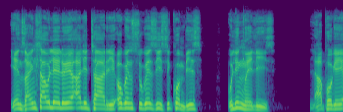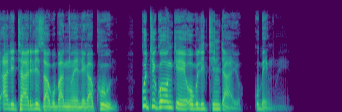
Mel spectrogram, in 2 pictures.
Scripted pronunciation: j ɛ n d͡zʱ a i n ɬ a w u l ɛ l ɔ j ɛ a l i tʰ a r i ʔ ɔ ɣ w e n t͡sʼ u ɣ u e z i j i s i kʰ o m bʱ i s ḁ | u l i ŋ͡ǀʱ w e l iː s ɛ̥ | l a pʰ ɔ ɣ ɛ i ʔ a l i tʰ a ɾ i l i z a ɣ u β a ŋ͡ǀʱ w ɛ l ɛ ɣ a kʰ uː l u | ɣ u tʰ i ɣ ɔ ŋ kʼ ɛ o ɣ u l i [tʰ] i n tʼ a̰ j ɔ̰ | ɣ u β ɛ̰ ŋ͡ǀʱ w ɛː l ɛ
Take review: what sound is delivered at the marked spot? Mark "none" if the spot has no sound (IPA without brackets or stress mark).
tʰ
